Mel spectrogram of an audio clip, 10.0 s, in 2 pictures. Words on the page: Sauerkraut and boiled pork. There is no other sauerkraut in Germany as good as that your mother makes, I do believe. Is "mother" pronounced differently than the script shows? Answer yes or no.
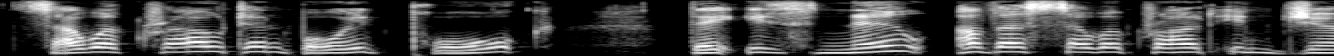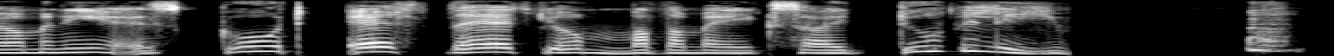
no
